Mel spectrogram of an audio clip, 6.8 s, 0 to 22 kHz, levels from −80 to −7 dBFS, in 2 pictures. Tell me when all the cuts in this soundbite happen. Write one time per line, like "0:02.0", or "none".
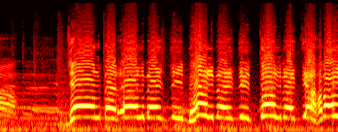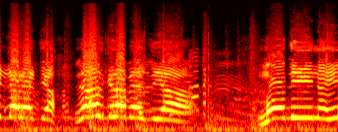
0:05.4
